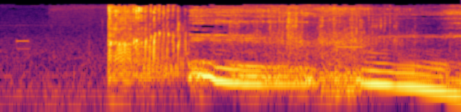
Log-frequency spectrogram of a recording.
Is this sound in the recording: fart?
yes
